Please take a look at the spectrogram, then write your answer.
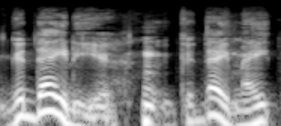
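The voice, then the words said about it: Put-on Australian accent. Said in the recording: “Sound a little Australian”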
